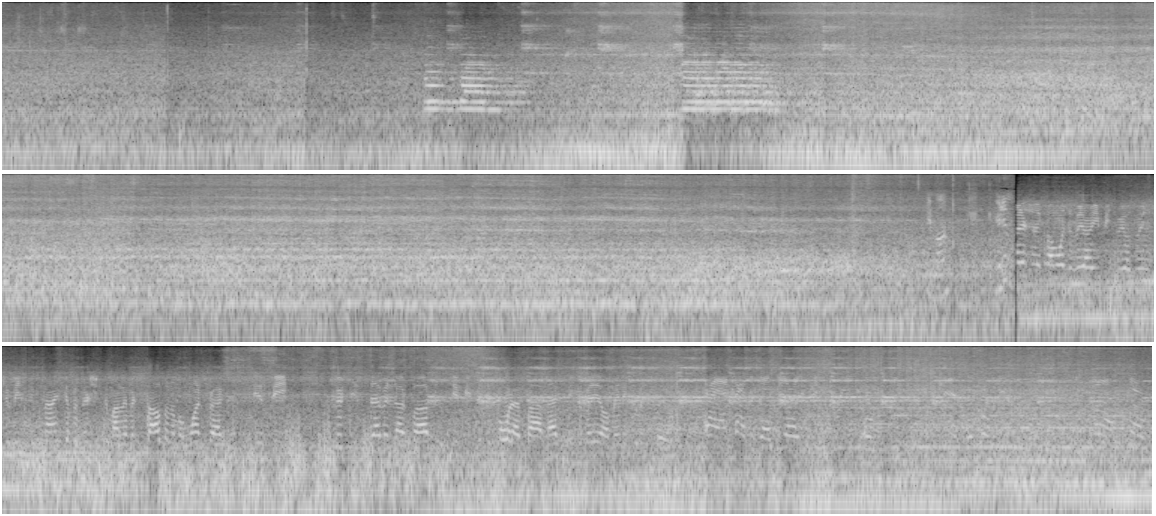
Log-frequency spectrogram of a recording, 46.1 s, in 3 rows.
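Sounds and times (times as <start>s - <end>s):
train passing at speed: 0.0s - 46.0s
train horn blasts: 5.6s - 7.2s, 9.0s - 10.5s.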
